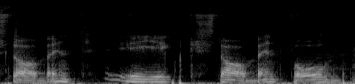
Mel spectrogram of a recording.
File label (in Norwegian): stabeint, Numedalsmål; rett på, rett fram; Adverb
